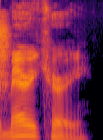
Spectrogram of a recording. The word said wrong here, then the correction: Marie Curie: Marie Curie? – I always say it wrong. By Marie Curie.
